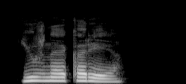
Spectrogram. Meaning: South Korea (a country in East Asia; capital: Seoul)
- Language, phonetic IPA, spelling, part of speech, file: Russian, [ˈjuʐnəjə kɐˈrʲejə], Южная Корея, proper noun, Ru-Южная Корея.ogg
